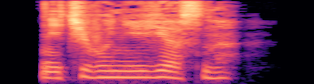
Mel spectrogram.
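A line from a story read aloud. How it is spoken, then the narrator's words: Hoarse objection. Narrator (Russian): хрипло возразила она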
